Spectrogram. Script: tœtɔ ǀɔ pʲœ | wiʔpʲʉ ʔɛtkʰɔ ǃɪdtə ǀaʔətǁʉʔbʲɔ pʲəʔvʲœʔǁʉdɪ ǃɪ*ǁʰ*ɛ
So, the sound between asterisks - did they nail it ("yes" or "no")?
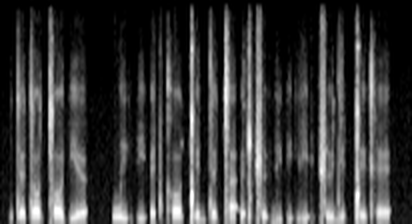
no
